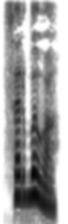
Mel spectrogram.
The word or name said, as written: ಸರ್ಬವ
